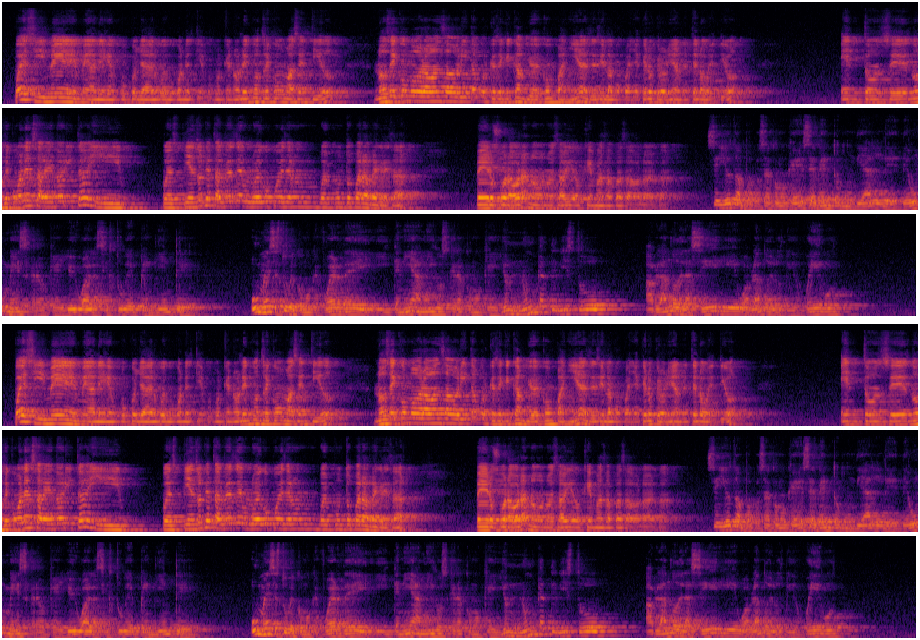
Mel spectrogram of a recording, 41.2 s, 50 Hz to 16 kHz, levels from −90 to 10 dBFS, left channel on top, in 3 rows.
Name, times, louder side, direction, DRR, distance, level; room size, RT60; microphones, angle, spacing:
voice 1, 0.2-5.0 5.6-11.1 12.6-15.8 16.2-19.9 20.9-23.8, right 1 dB, 60° right, 4 dB, 2.6 m, -24 dB
voice 2, 24.3-30.4 31.2-36.6 37.1-40.0, left 1 dB, 20° right, 0 dB, 4.3 m, -27 dB
25.5 x 23.0 x 7.8 m, 1.1 s
head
